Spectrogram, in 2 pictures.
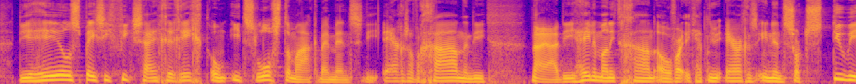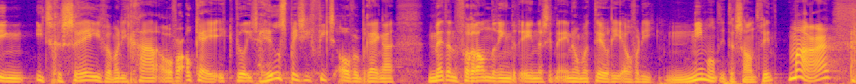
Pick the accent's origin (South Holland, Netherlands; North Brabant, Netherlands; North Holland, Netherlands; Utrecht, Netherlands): Utrecht, Netherlands; Ik kom uit Utrecht, maar ik woon met mijn vrouw Esther en dochter Floor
